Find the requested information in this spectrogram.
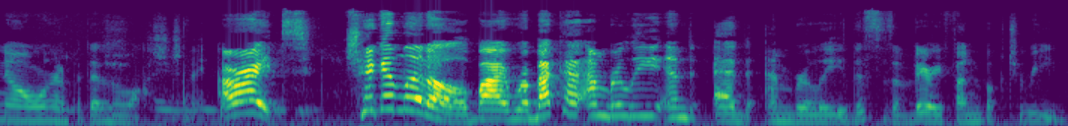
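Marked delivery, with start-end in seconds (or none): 1.5-2.1 loud call. Real, not acted. Calling start of story. 2.3-5.7 title announcement. Acted.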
